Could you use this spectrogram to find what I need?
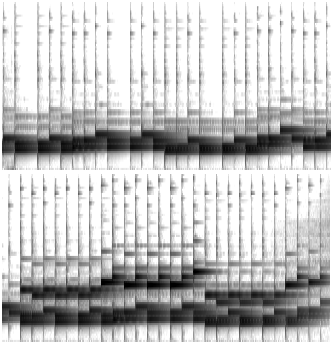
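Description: A snippet of music composed for a game: a tune of bright, plucked, bell-like notes in a steady, even rhythm, with the melody climbing higher in the second half and no voices.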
